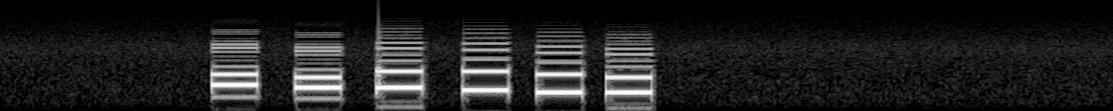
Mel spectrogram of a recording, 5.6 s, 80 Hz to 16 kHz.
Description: DTMF, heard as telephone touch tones, dialled by hand, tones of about 230 ms. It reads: 079621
